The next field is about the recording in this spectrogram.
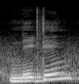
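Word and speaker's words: knit: Rishika sweater बुन रही होगी, तो ऋषिका सब्जेक्ट है, Rishika will be नीटिंग sweater. नीट, यहाँ पर जो के हैं, के लेटर साइलेंट है, तो के को प्रोनाउंस नहीं करना है, नीट होता है।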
